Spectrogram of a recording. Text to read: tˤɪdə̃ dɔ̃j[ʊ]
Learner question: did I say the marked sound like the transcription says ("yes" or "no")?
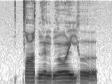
yes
